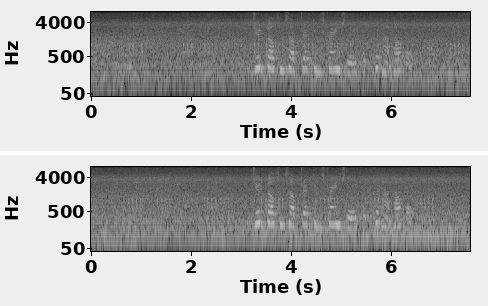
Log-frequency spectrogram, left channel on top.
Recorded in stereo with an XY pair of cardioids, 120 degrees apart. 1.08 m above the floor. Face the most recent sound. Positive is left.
turn(degrees=-5)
